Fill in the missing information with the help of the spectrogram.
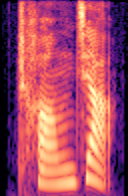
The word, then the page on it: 长假: cháng jià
